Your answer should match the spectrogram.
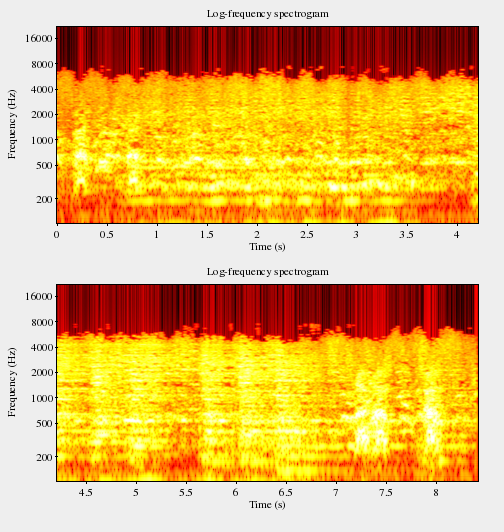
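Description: A pack of sled dogs, with the dog King in the lead, barks and yips in an excited, overlapping chorus as they travel at a fast pace, loud, with no break for the whole stretch.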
